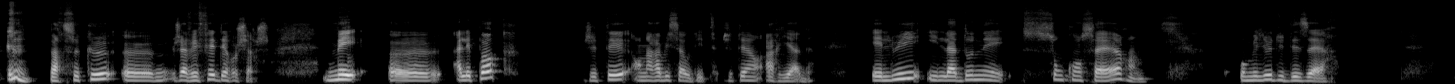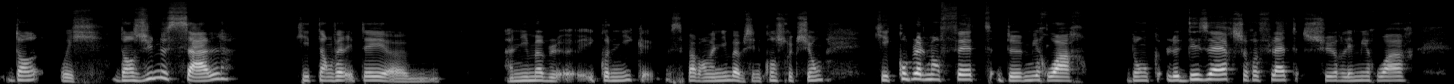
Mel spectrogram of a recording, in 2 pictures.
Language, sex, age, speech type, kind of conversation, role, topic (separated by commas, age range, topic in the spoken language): French, female, 50-54, conversation, podcast, guest, Quel concert t’a vraiment transformé ?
